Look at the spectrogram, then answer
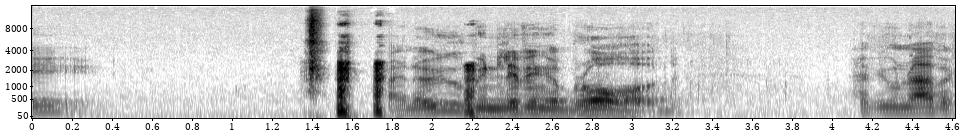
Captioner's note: chuckling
